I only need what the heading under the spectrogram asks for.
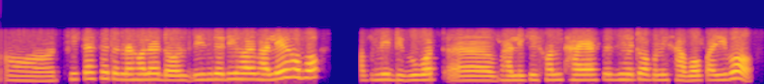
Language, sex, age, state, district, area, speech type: Assamese, female, 18-30, Assam, Dibrugarh, rural, conversation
